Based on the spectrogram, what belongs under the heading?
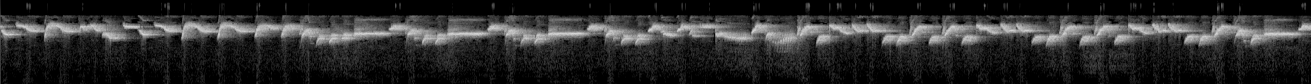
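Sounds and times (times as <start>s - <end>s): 
Horsfield's bushlark in continuous song: 0.0s - 13.1s.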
